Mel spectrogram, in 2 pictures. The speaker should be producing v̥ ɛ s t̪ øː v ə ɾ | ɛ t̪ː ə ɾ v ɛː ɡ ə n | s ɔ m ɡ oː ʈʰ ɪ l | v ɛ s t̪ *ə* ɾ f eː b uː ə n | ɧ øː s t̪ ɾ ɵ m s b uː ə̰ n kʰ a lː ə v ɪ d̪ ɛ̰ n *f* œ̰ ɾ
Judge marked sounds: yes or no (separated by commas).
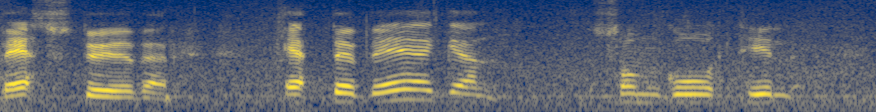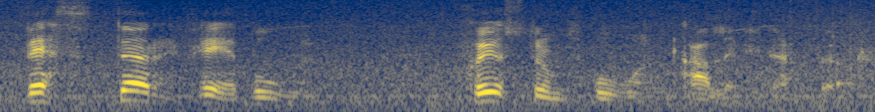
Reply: yes, yes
